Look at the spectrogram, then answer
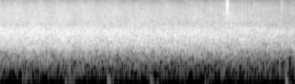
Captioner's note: applause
